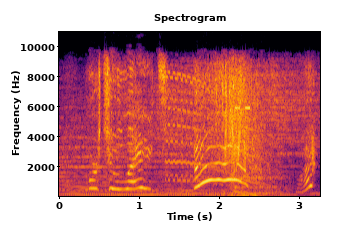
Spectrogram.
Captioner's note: screams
